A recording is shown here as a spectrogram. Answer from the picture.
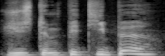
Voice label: conversation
